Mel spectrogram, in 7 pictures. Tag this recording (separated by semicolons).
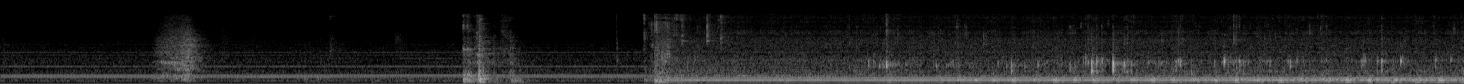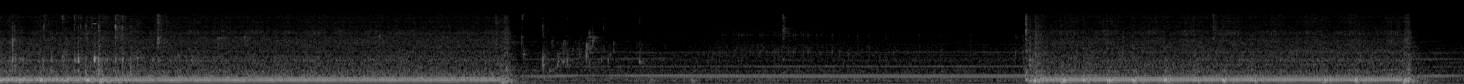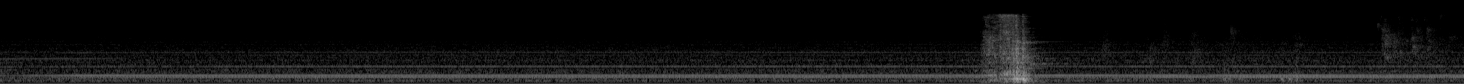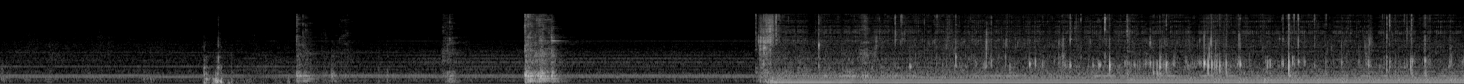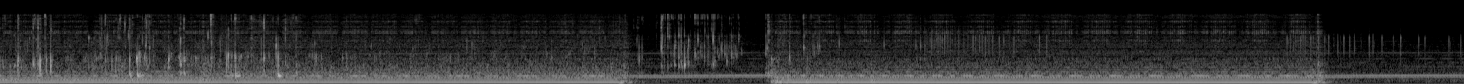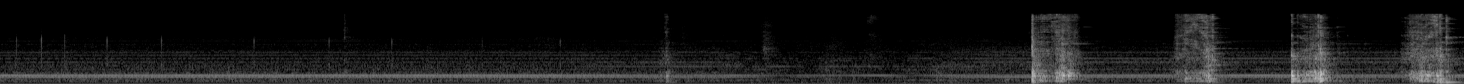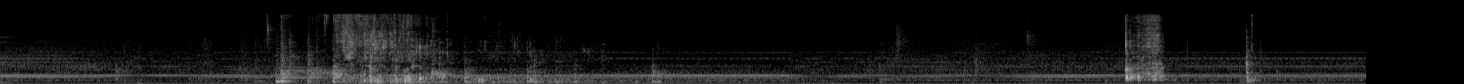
rattle; Coffe-Machine; Cup; electronic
